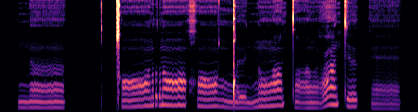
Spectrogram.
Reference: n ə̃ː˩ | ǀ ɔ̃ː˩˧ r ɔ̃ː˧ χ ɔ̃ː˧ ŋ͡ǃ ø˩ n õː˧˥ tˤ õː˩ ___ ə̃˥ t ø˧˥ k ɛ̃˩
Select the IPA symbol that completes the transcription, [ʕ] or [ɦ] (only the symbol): ʕ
